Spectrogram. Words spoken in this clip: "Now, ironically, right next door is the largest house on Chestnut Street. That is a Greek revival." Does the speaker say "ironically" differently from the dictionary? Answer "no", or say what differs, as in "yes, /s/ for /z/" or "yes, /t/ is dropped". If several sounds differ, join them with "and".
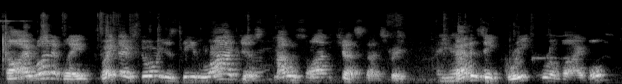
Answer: yes, /k/ is dropped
